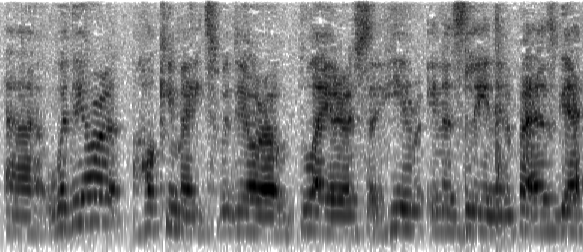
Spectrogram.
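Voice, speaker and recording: A woman conducts a radio interview with a guest in English, hesitating and using many fillers. Her fairly low voice is slightly mellow and measured, picked up by a distant mic with faint background noise.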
